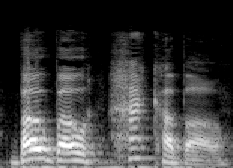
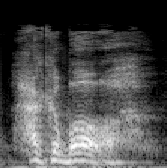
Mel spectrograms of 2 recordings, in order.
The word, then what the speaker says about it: Jacobo: When you pronounced it in English, it's actually supposed to be in Spanish. It's pronounced Bobo Jacobo. – Jacobo. – With more emphasis on the co, so Bobo Jacobo, Jacobo, Jacobo.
